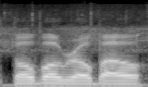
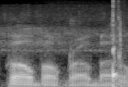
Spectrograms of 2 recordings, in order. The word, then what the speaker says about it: Bobo Robo: of the game is bobo robo uh there's a silent t in robot but i i like bobo robo because it rhymes and it's fun to say bobo robo so what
